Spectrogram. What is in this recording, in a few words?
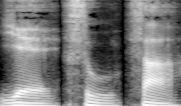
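"yethutha", concatenated syllables; Affixing experiment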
